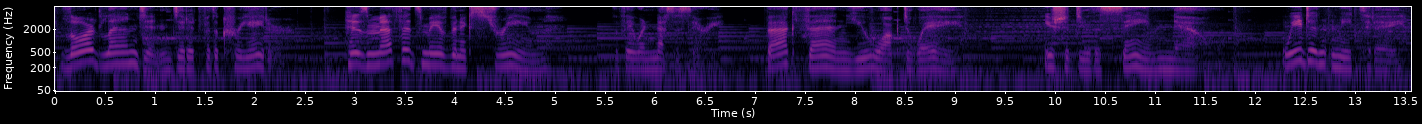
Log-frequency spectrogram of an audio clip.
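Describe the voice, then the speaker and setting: A woman playing a cold, composed and resigned young antagonist in a video game, speaking in a measured, curt way. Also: lowish voice, lively intonation. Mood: cold, stern. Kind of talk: scripted video game voice acting. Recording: game music clearly behind the voice.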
